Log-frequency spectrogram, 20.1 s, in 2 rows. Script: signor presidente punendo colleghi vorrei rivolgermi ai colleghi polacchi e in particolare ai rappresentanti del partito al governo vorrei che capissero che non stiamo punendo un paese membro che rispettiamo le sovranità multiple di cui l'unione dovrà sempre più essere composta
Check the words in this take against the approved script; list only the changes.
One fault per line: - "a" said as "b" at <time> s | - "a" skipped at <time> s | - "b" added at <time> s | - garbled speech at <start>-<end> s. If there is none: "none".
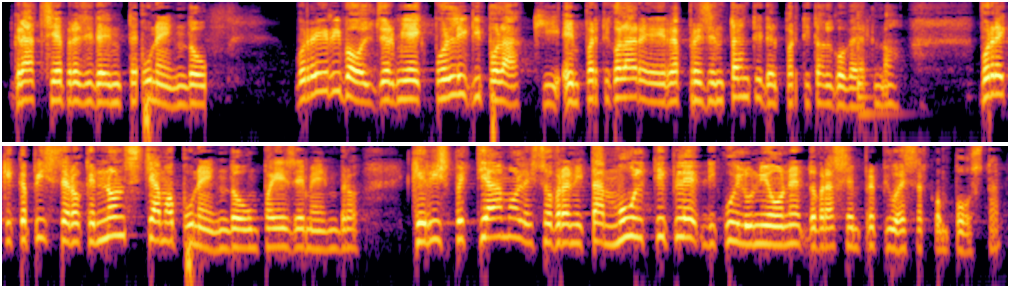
none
